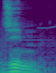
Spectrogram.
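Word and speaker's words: ج: La lettre Jim correspond à l'association d'un D suivi d'un J. On prononce J. C'est aussi l'équivalent du J du mot anglais Jin.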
